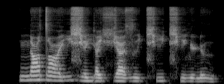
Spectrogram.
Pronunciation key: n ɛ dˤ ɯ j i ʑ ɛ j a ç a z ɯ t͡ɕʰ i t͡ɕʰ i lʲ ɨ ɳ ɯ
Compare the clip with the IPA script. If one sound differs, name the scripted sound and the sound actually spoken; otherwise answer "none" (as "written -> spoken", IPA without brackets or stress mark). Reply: ɨ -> ɛ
